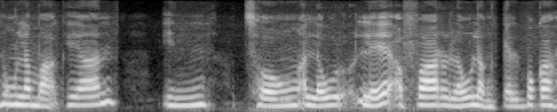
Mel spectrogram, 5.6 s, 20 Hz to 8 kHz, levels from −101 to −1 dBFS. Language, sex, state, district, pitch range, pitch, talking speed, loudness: Mizo, female, Mizoram, Aizawl, 195-220 Hz, 215 Hz, 160 wpm, -16 LUFS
